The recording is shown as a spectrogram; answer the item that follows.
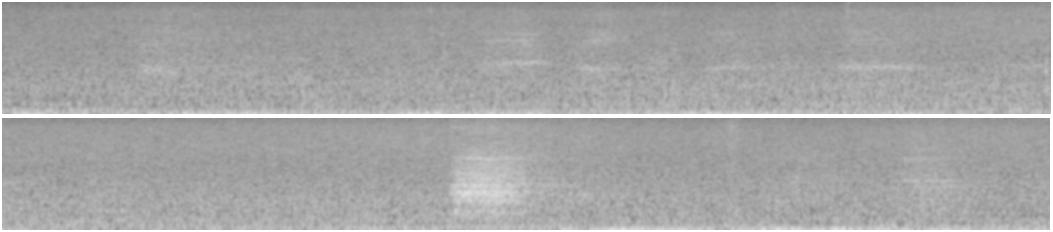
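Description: Steady outdoor background noise, an even hiss with faint high chirps in the first half. About three-quarters of the way in there is one brief, louder rush of noise lasting about half a second.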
